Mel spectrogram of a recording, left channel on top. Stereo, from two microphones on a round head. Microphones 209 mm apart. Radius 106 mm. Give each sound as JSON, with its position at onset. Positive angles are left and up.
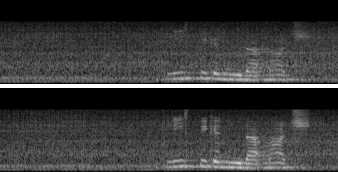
{"t": 1.6, "sound": "a woman speaking", "side_deg": -45, "distance_m": 2.0}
